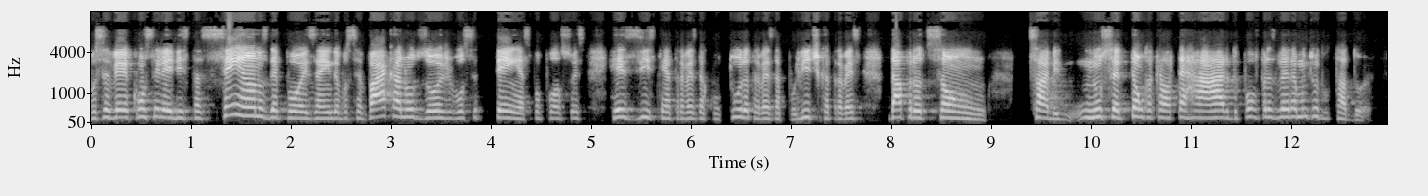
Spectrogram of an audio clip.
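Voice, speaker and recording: A woman talks at a fairly quick pace in a Brazilian accent. Her pitch is fairly high. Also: ordinary pitch variation. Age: 20s. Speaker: YouTuber and podcaster. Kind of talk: casual discussion.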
